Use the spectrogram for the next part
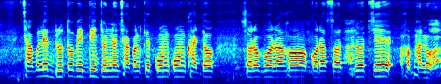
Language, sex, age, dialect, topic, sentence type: Bengali, male, 18-24, Jharkhandi, agriculture, question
